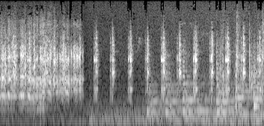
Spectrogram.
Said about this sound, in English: Hey, mister, you left your clock here in the middle of the street. Good thing we conveniently showed up to return it to you before someone runs over it.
